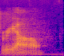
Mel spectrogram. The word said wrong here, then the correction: Real: It's a Benjamin Real. – Real.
